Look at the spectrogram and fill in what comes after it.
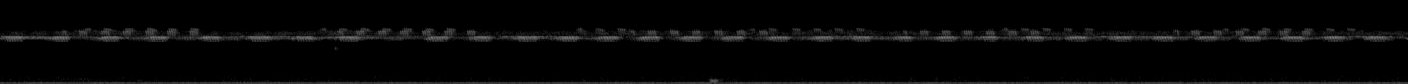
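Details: Autumn chorus of crickets and other insects, heard near a streetlight: a steady high ringing trill overlaid with rapid pulsed chirps repeating about twice a second, several singers overlapping, with a faint click or two.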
